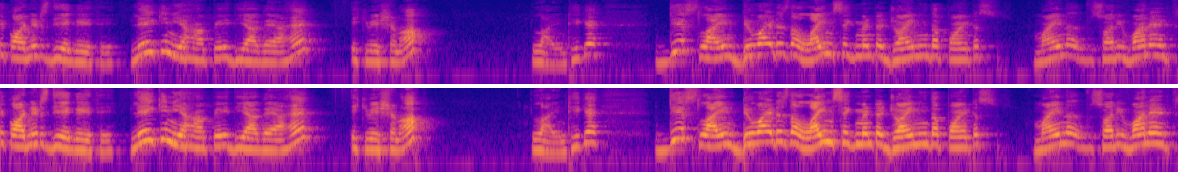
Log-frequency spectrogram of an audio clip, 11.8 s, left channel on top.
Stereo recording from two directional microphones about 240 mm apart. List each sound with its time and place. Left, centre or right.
0.1 s speech: right
5.3 s speech: right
